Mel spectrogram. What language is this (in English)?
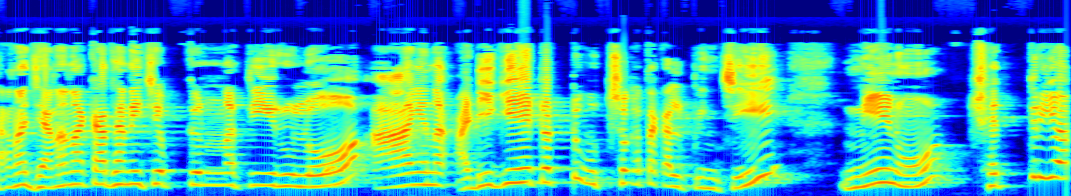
Telugu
